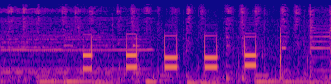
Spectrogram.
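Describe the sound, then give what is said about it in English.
Five evenly spaced telephone keypad beeps as a voicemail password is entered, each a short two-tone chirp over a faint background hum. “Voicemail. Please enter your password.”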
